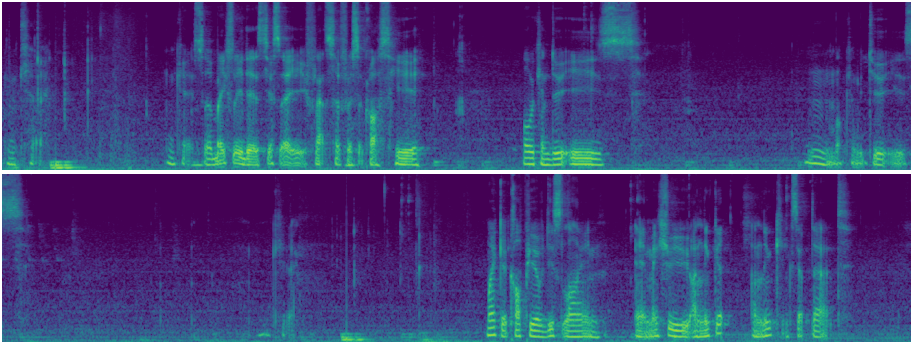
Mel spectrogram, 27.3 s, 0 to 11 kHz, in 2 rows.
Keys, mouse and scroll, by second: 0.1 scroll down 1, 0.8 F8, 2.3 scroll up 1, 3.0-6.9 middle drag, 7.0 scroll down 1, 8.9 click, 9.6 scroll up 1, 11.0 scroll down 1, 13.1 scroll up 1, 14.0 scroll down 2, 17.0 scroll up 1, 17.4 scroll down 1, 18.9 F8, 19.8 click.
